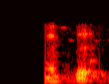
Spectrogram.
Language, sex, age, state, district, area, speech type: Tamil, male, 60+, Tamil Nadu, Madurai, rural, conversation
